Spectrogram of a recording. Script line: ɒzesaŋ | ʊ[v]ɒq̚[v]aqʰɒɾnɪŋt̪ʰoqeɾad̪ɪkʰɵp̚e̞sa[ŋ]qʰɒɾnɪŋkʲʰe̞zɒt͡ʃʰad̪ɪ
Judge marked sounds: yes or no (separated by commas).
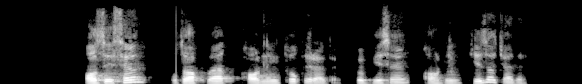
no, yes, yes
